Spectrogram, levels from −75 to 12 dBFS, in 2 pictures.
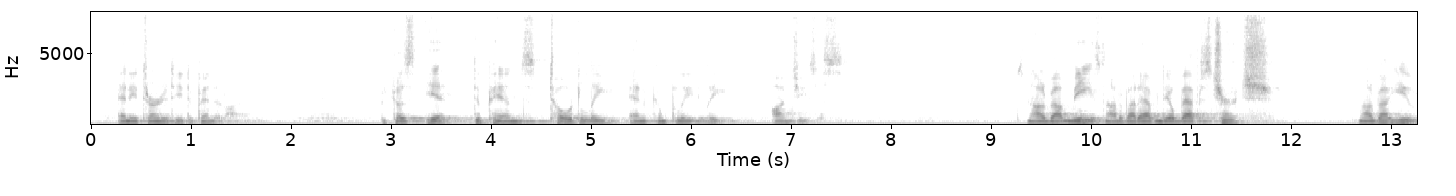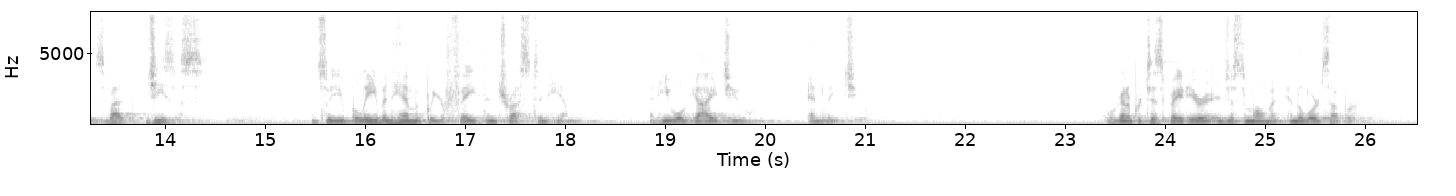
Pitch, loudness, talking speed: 110 Hz, -41 LUFS, 145 wpm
